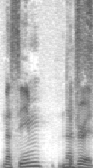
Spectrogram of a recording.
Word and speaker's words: Nasim: like I'm gonna need help pronouncing her name again to see him Nasim pedrad not seem as far as I know it's not seen picture it I think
